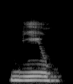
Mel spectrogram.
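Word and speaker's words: knew: And no changes to new. Fíjense que la K no se pronuncia en ninguno de los dos casos.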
